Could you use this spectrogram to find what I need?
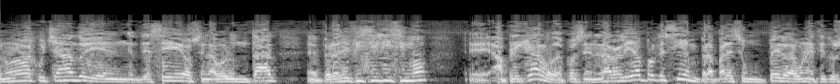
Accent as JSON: {"language": "Spanish", "country": "Uruguay", "said": "Somos todos uruguayos."}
